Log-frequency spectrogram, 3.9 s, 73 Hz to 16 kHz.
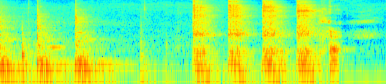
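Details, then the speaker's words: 2010 VW Fox, hammer strikes on the front suspension draw hollow, rattly knocks. The stabilizer links were found nearly loose, barely tightened, and the caliper also has slight play. "Primeiro as bieletas aqui estavam praticamente soltas tá estavam pouco apertada aqui"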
